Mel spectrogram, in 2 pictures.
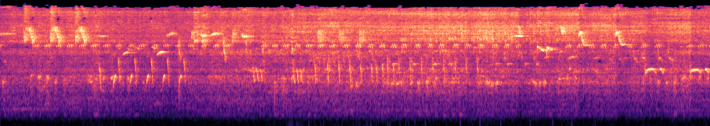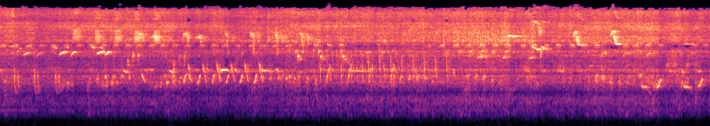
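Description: Chorus of many songbirds singing at once, with short chirps and rapid trills overlapping throughout.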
